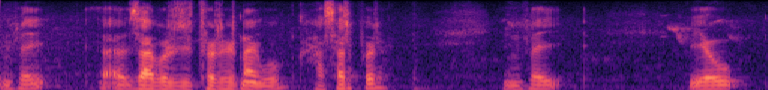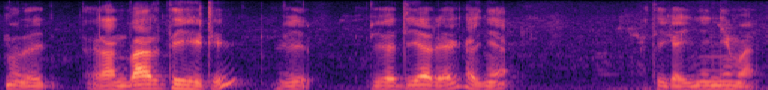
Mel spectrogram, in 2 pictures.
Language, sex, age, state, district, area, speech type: Bodo, male, 60+, Assam, Udalguri, rural, spontaneous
